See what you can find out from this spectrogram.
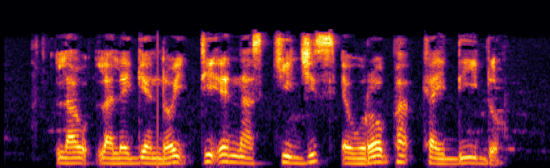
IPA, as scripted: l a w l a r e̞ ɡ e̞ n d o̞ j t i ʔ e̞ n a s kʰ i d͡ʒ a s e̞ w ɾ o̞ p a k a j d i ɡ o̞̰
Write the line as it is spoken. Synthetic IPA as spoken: l a w l a l e̞ ɡ e̞ n d o̞ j t i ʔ e̞ n a s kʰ i d͡ʒ i s e̞ w ɾ o̞ p a k a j d i d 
